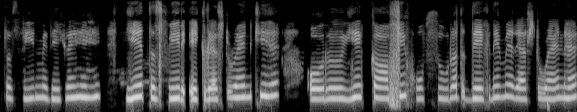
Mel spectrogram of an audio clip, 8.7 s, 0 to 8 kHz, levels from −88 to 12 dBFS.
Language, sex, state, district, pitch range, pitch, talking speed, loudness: Hindi, female, Uttar Pradesh, Jyotiba Phule Nagar, 250-285 Hz, 265 Hz, 130 wpm, -15 LUFS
